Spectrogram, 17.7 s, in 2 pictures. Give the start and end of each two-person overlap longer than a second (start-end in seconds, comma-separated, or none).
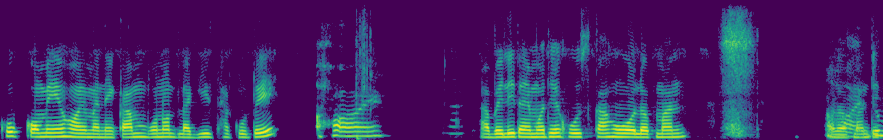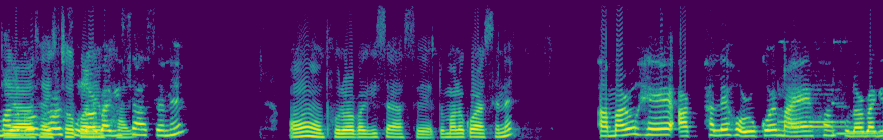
8.4-10.2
